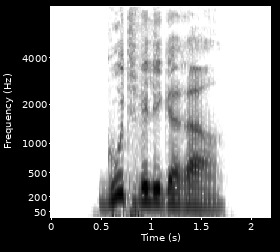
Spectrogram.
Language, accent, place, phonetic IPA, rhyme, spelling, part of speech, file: German, Germany, Berlin, [ˈɡuːtˌvɪlɪɡəʁɐ], -uːtvɪlɪɡəʁɐ, gutwilligerer, adjective, De-gutwilligerer.ogg
- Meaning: inflection of gutwillig: 1. strong/mixed nominative masculine singular comparative degree 2. strong genitive/dative feminine singular comparative degree 3. strong genitive plural comparative degree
